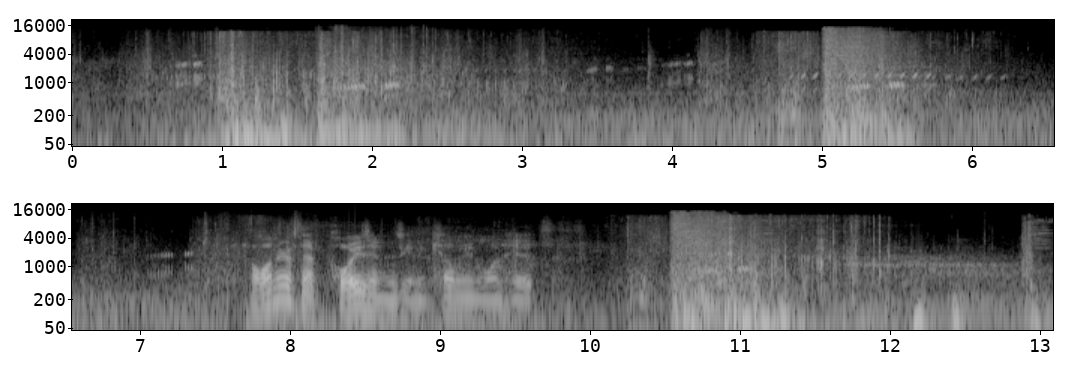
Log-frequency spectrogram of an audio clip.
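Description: A sword clashes and slashes in combat.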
